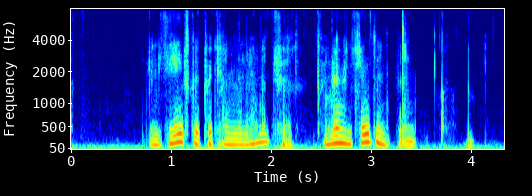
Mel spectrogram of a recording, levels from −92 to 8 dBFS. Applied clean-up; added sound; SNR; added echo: neural diffusion model UNIVERSE++.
